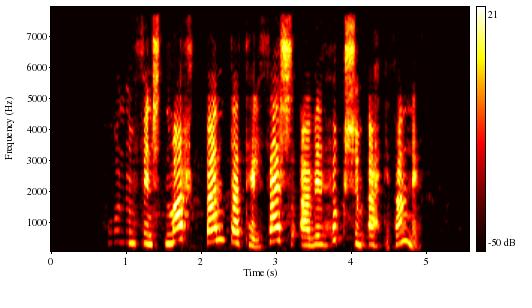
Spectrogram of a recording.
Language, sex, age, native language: Icelandic, female, 40-49, Icelandic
